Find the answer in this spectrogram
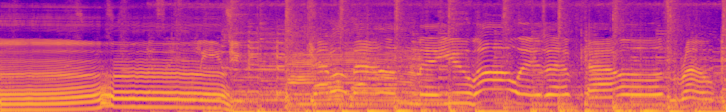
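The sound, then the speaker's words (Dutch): A person imitates a frightened cow, letting out a long, loud moo followed by a run of shorter, wavering, strained moos with bending pitch, no pauses between them. “En als de koe bang is, hoe klinkt het dan?”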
